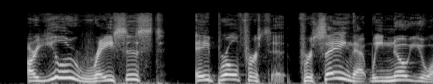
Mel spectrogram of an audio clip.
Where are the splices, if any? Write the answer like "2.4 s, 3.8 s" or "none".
none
